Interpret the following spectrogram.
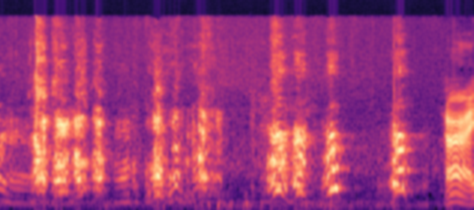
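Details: Playing dogs Hubert and Woody bark in a backyard on a summer afternoon, with irregular barks about every second or two. A drawn-out whining yelp closes the passage.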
